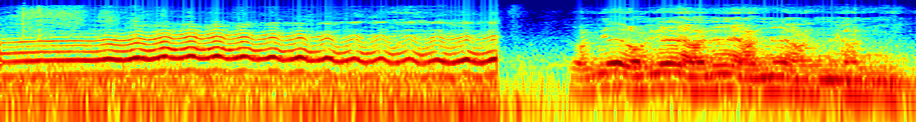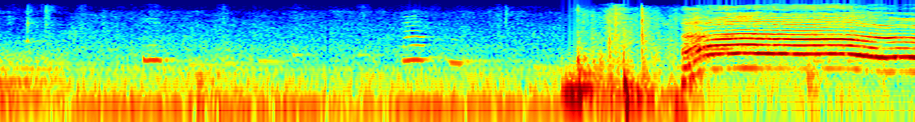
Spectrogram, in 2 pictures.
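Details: Cats making weird, funny noises: drawn-out, quavering meows and yowls with a wobbling pitch, a quieter stretch with low hum in between, then a final high, wavering yowl.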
